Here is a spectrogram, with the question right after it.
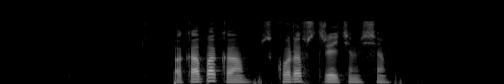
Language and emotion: Russian, neutral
